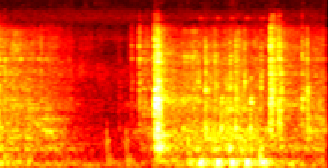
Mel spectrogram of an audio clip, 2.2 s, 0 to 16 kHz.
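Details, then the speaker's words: Arctic Cat JAG 3000 snowmobile, engine isolated from wiring harness with kill and key switches disconnected: short burst of rapid even pull-cranking that never fires; no spark. "No spark. That kind of sucks, means it's in here."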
